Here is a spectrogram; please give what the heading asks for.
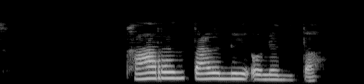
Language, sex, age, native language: Icelandic, female, 8, Icelandic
